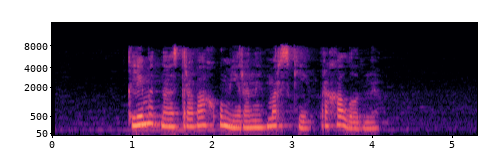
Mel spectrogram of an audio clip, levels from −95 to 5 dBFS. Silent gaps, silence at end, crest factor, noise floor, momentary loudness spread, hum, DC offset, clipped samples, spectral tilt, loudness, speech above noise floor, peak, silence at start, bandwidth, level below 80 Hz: none; 1.25 s; 18 dB; -71 dBFS; 14 LU; none; under 0.1%; under 0.1%; -5 dB/octave; -28 LUFS; 43 dB; -12 dBFS; 0.95 s; 8.4 kHz; -66 dBFS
